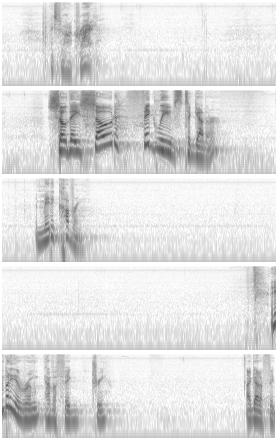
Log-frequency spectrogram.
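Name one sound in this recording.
A man speaks into a microphone in short bursts with long pauses.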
